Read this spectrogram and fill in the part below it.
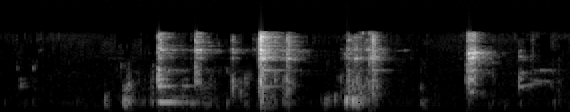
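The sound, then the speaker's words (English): Someone gets and drinks a glass of water: a handful of short, bright glassy clinks and knocks in uneven bursts, fairly quiet, with no one talking. “Let me get some water, see if I can say it a little better.”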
